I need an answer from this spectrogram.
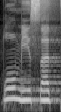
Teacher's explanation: Dari segi angin sifatnya hamas, sat. Untuk ta yang sukun, suaranya dulu keluar, baru terakhir anginnya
